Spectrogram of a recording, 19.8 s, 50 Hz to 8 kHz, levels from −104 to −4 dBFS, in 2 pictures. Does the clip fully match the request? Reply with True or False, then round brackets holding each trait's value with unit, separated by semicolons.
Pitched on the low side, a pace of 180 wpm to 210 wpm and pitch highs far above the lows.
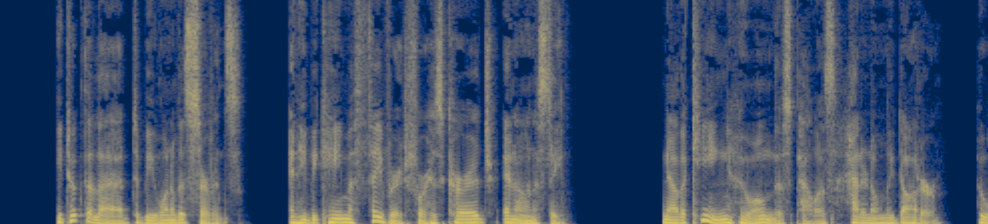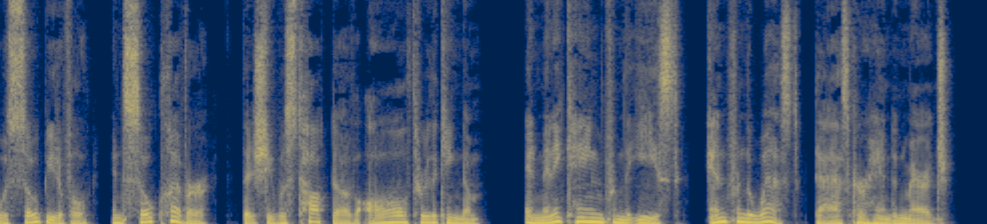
True (100 Hz; 190 wpm; 6.2 semitones)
